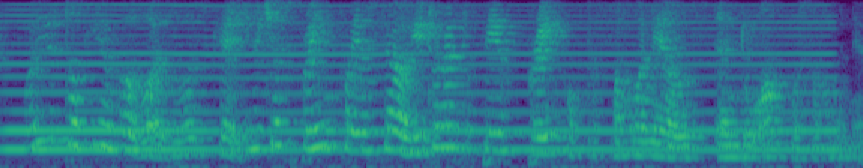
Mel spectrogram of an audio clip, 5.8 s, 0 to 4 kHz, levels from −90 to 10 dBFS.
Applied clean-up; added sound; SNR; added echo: none; Bowed string instrument; 4 dB; reverberation time 0.3 s.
